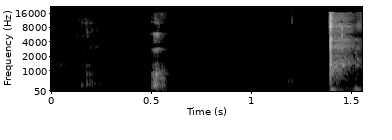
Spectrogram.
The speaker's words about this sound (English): Uh, like I said, today it is a morning coffee and fight news. Uh, so give you guys a little sip, sip for you guys.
